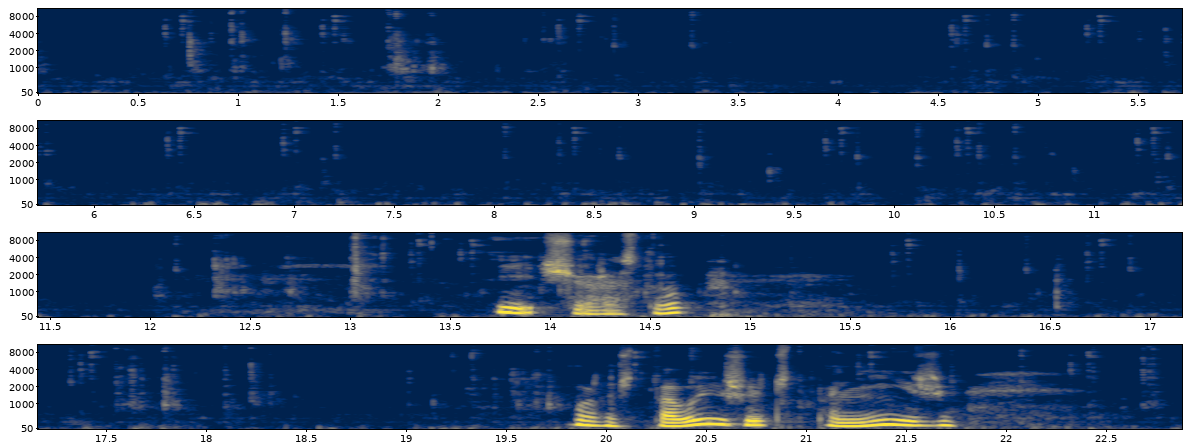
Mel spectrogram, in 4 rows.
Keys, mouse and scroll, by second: 1.1 shift+d, 1.6 r, 2.8 middle click, 3.3 r, 4.7 middle click, 5.3 click, 5.6 r, 7.0 click, 7.2-8.4 middle drag, 8.4 click, 8.6-9.2 middle drag, 9.2 r, 9.8-10.3 middle drag, 10.3 click, 10.4-10.7 middle drag, 10.7 r, 11.3-12.5 middle drag, 12.5 KP_7, 13.3 shift+click, 13.6 shift+click, 13.9 shift+d, 14.3 r, 16.0-16.7 middle drag, 16.7 click, 16.8-17.3 middle drag, 17.3 click, 17.7 z, 18.2 r, 19.5 g, 20.2-20.6 middle drag, 20.6 click, 20.8 g, 21.7-22.3 middle drag, 22.3 click.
